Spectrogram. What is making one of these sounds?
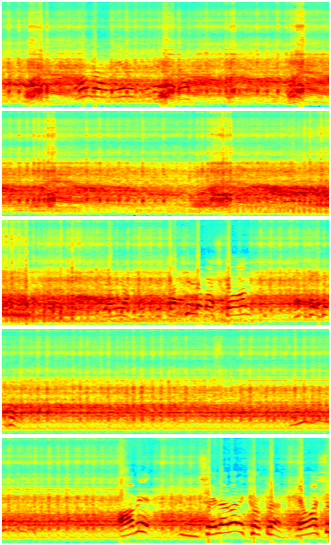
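Several dirt bike engines idle nearby with a steady drone.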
